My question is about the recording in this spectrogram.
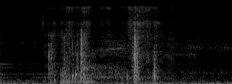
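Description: A sheet of paper rustling as it is handled and lifted, in three short, sharp rustles.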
